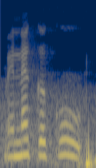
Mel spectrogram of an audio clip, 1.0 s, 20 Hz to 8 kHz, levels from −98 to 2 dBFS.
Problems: constant background noise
